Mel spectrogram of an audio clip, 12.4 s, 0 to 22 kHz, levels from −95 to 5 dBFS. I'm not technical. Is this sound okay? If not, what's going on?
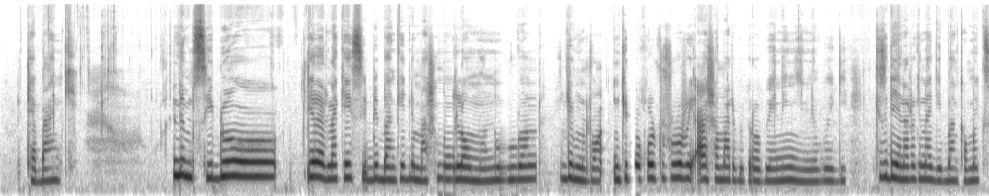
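No. The speech breaks up between about 5.5 and 8 seconds.

There is a burst of packet loss at 5.47, 5.59, 6.39, 6.63 and 7.87 seconds. Each time, about 60 ms of speech never arrived. The last sound is held as a fading buzz or hiss, then the speech jumps ahead.

There is a short stall from a late packet at 6.25 and 7.54 seconds. A piece arrived late, so the sound is stretched for about 86 ms and 29 ms. Nothing is lost, but it drags briefly.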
